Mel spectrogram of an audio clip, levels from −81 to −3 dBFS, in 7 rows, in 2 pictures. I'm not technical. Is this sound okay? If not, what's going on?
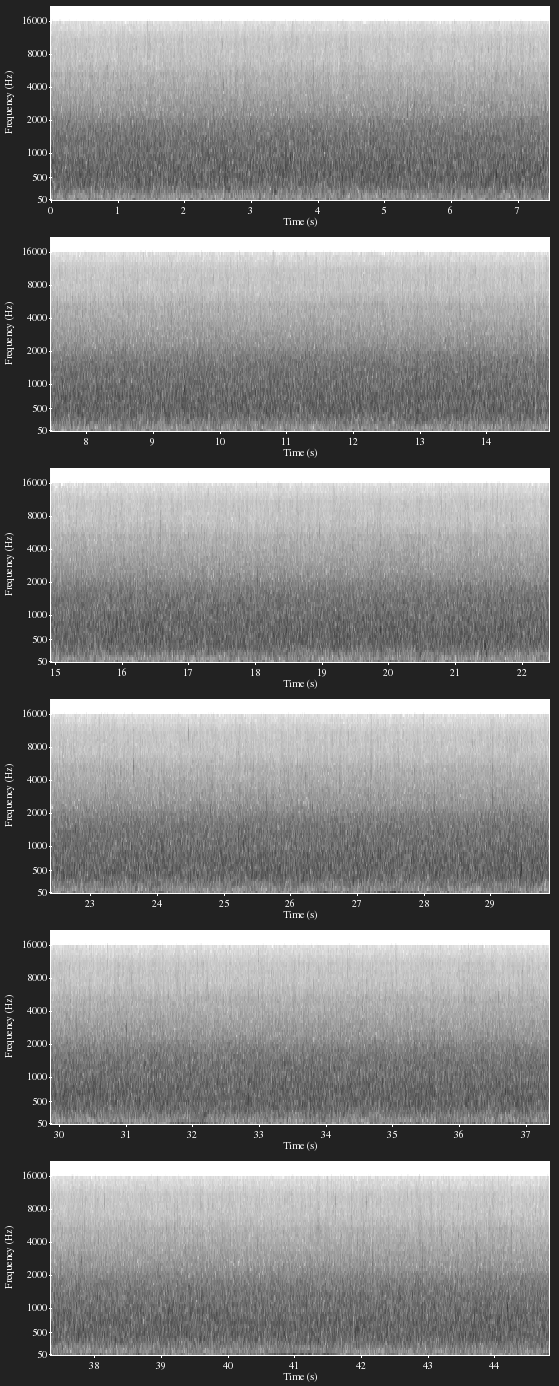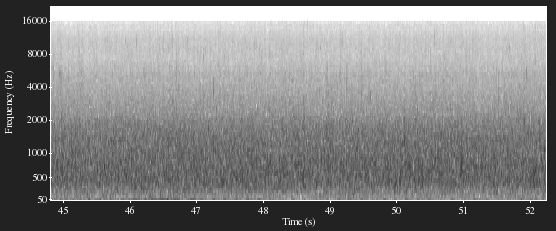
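No, there is one problem. From about 14.63 to 15.08 seconds, a little under half a second, you hear a burst of crackle. This is processor overload crackle. The computer playing or recording the sound got too busy. It handles audio in tiny chunks, a few milliseconds each. Here it missed over a dozen of them in quick succession. Each missed chunk became a short gap of silence with sharp edges. Together those gaps make the gritty crackling, which stops once the computer catches up.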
